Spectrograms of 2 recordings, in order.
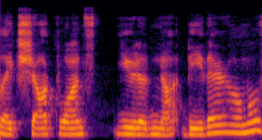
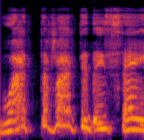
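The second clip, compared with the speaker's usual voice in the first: very high, demanding yell, pitched way up; 10 semitones higher than usual. Recounting yelling at him to find out what they said: retelling a yell. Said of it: "I'm like yelling at him".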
